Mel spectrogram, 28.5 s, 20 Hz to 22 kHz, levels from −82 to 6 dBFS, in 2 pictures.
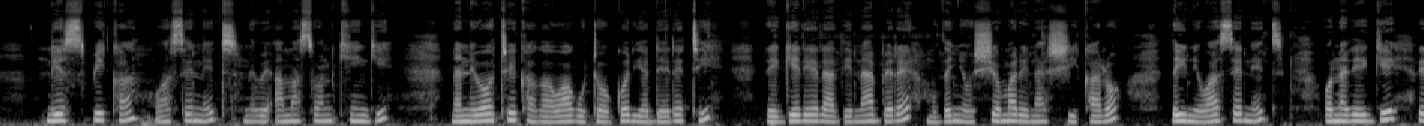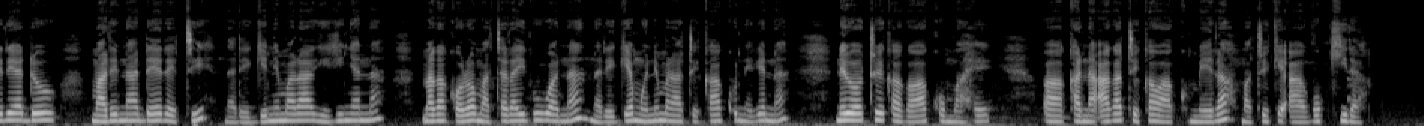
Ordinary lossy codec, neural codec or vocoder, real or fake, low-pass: none; none; real; none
